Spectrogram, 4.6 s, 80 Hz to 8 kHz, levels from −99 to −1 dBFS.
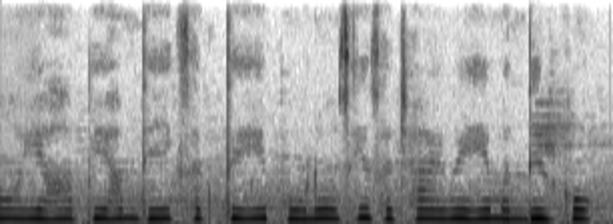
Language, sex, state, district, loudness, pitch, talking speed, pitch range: Hindi, female, Odisha, Khordha, -15 LUFS, 325 Hz, 195 wpm, 320-330 Hz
